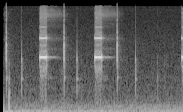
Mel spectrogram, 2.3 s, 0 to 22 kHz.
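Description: Handheld 2D barcode reader sounding two short, high beeps about three-quarters of a second apart as it reads a direct-part-mark data-matrix code, with a few light clicks between them: the reader's good-read beeps.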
